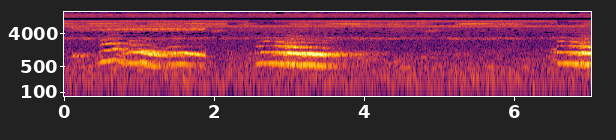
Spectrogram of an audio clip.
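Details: Night-time peacock screams at midnight in Sri Lanka, made with a Sony ICD-PX470 recorder: a series of loud, harmonic, drawn-out wails about two seconds apart, the first rising then falling, with a final call beginning at the end.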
